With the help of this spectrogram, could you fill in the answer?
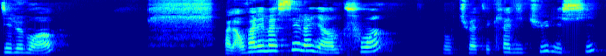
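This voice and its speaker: A woman with a French accent guiding a tapping session, gently coaching the listener through each step. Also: a little high, expressive, moderate pace, breathy edge. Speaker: EFT tapping guide.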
